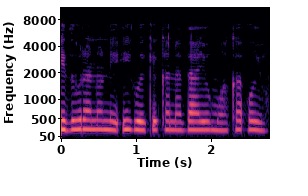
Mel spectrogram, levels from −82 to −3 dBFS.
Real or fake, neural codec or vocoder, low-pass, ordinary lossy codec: real; none; 7.2 kHz; none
